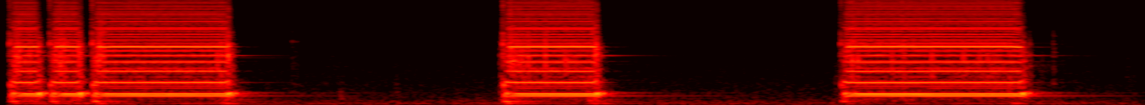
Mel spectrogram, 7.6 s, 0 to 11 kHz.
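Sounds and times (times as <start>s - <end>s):
Honda Civic car horn: 0.0s - 1.8s, 3.4s - 4.2s, 5.6s - 7.1s.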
